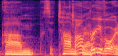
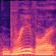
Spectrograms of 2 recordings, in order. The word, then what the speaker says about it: Brevoort: Tom Brevoort is how Donny Cates pronounced it. Yeah, Tom Brevoort.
